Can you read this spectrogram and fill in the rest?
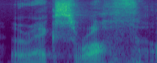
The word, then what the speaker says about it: Rexroth: Wir hatten mal einen Wirtschaftsminister, der Rexroth hieß, aber dieser Mann wird dann amerikanisch Rexroth ausgesprochen, mit dem Marriage Blues von 1960, eine Platte, die live aufgenommen wurde, zusammen mit einem Kollegen und sehr jazzig angehaucht.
